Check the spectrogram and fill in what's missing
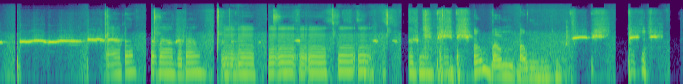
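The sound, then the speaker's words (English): A person whistles a short, wavering tune, with thin high notes at the start and end, while other voices hum or sing along in between. “I can't whistle worth shit.”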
